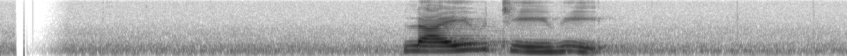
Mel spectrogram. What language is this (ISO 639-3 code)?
sin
